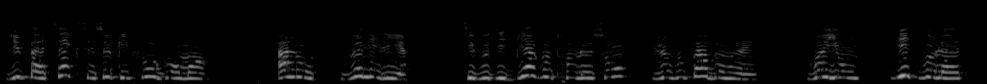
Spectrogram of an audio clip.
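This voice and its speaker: A high-voiced little girl lectures her doll like a strict, prim mother, taking her time over each reproach, as a woman puts her on. It is a storybook reading with slightly muffled, lo-fi sound. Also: takes it slowly, darkish tone. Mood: scolding.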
